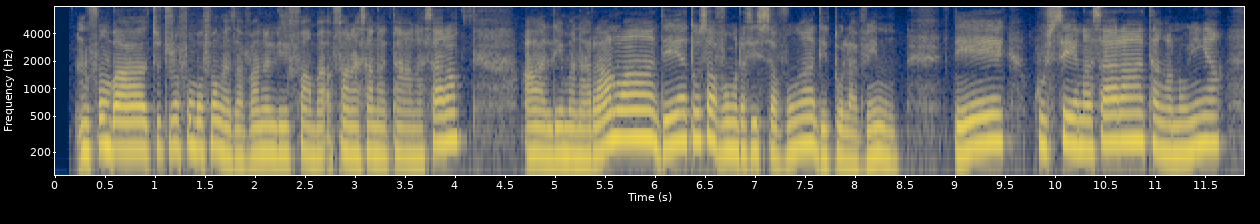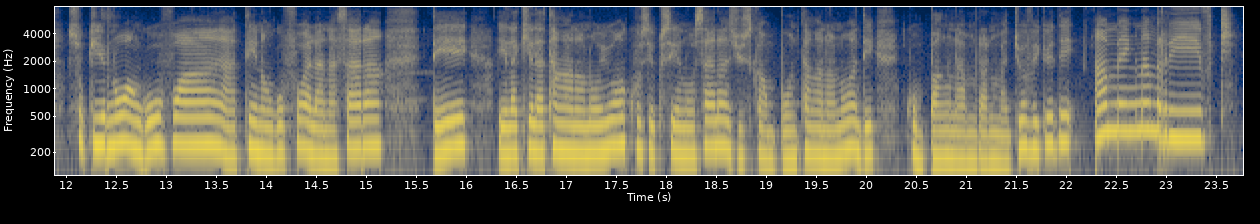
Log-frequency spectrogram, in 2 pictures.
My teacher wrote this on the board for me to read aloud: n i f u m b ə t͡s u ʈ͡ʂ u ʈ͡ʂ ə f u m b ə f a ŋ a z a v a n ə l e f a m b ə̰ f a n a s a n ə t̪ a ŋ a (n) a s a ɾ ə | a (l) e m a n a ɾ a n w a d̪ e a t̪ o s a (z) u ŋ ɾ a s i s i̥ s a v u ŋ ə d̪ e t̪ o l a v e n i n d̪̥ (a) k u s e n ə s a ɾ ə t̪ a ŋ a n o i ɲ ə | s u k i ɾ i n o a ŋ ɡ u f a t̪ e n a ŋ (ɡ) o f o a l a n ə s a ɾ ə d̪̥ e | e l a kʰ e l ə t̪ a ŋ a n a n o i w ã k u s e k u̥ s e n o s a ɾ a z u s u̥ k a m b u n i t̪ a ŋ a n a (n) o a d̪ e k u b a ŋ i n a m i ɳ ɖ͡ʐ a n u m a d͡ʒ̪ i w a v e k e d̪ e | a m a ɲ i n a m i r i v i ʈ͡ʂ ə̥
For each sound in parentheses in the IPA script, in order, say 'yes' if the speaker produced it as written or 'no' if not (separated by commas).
yes, yes, no, no, yes, yes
